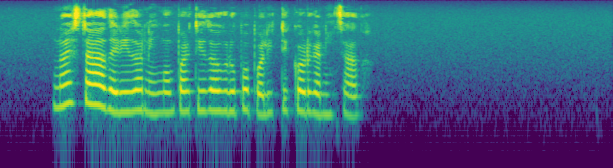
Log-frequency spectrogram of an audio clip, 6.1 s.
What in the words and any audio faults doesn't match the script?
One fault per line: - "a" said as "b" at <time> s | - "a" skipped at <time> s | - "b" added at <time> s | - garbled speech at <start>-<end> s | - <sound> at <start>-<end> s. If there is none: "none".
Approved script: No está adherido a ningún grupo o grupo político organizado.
- "grupo" said as "partido" at 1.8 s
